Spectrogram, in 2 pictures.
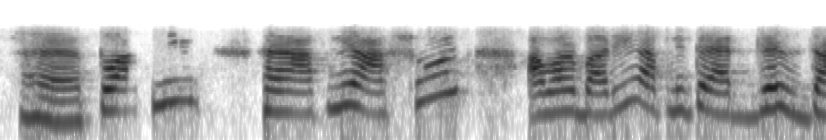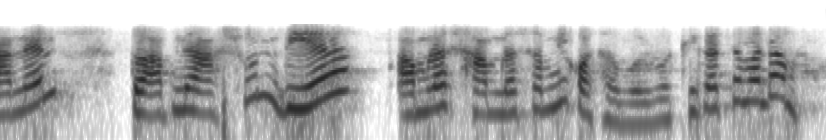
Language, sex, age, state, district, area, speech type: Bengali, female, 30-45, West Bengal, Murshidabad, urban, conversation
